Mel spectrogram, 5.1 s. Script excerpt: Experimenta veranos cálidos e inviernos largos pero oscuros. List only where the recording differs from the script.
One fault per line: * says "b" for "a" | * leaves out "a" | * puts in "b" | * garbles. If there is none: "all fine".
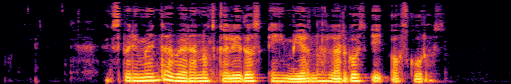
* says "y" for "pero"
